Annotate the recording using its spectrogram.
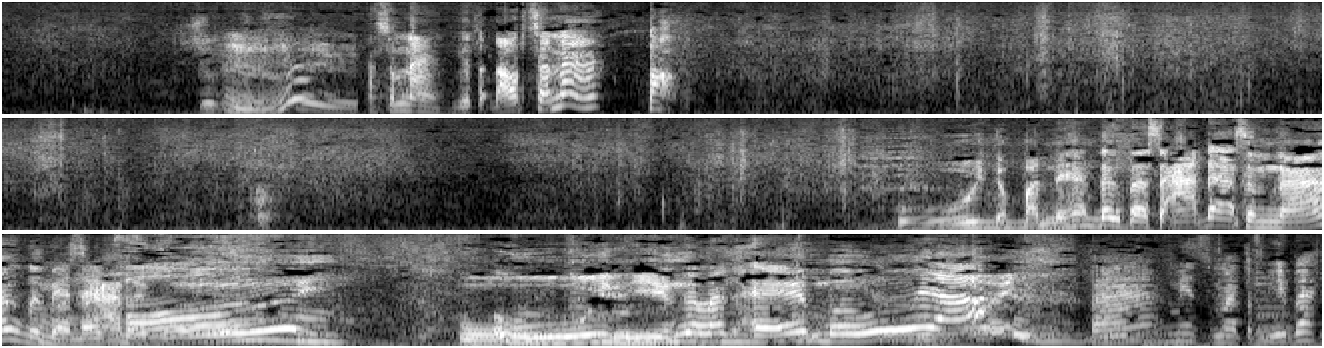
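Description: A teenage boy talks, close by.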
